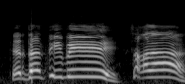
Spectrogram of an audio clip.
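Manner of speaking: calling out, pitched high.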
